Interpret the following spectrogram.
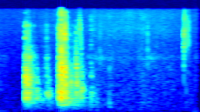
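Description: A whiteboard marker set down with two short knocks about a third of a second apart, within the first second.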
